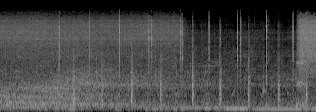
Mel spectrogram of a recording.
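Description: A jump rope being turned and jumped, its rope slapping the ground in sharp clicks about three times a second, starting about a second in, over a steady hiss.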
